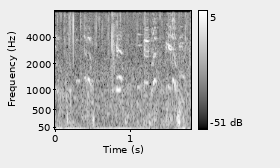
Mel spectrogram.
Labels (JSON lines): {"label": "biophony, dolphin", "recorder": "SoundTrap 500"}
